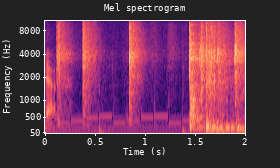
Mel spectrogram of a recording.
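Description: Light background music with a steady melody and drum hits, then a loud burst of a woman's laughter near the end.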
